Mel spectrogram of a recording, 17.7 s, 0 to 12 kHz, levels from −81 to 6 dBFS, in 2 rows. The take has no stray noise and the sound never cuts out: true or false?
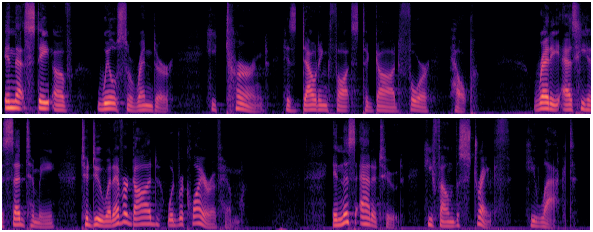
false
